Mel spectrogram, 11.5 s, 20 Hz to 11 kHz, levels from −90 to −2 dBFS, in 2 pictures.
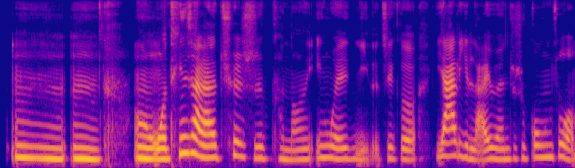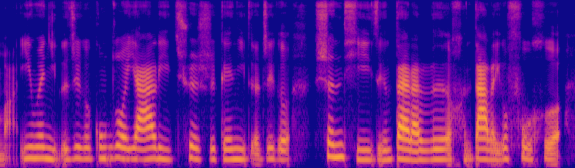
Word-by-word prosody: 嗯 220 -3 +4
嗯 - - -3
嗯， 210 -2 +6 0.3
嗯。 215 -2 +8
我 205 0 +9
听 310 +10 +4
下 310 -3 +8
来 230 -1 +6
确 260 +4 -3
实 225 -2 -5
可 210 0 -10
能 195 +1 -4
因 230 +2 -4
为 210 -2 0
你 210 - -8
的 - - -14
这 220 - -7
个 200 -2 -3 0.2
压 265 0 +3
力 255 -3 -5
来 195 -2 -2
源 200 -1 -2
就 205 - -8
是 220 - -11
工 235 +2 -3
作 235 -4 -2
嘛， - - -11
因 220 +1 -5
为 220 0 -2
你 210 -2 -4
的 200 - -9
这 220 +3 -7
个 215 - -7
工 215 +1 -7
作 220 -2 -2
压 205 0 +1
力 210 -2 -5
确 210 +3 -7
实 200 0 -11
给 195 +1 -5
你 200 0 -3
的 - - -10
这 210 - -8
个 190 -1 -5 0.2
身 250 -4 -3
体 220 -5 -7
已 190 - -7
经 190 0 -8
带 205 -2 +5
来 180 -2 +3
了 195 +2 -3
很 - - -13
大 205 0 +5
的 - - -4
一 - - -7
个 - - -5
负 155 - -8
荷。 - - -6
210 Hz, 300 characters per minute, -22 LUFS, 200-225 Hz, 0.3 s, 我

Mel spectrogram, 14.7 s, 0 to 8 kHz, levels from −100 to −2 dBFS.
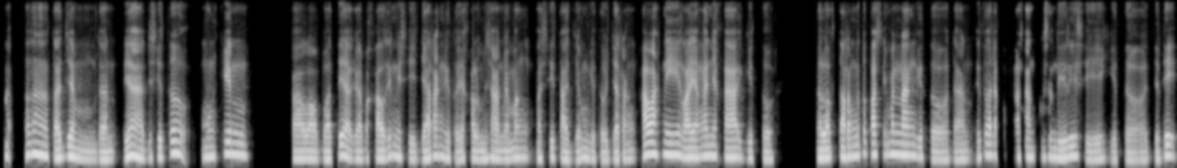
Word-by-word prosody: He - - -3 0.2
heeh, 165 0 +3
tajem 125 +2 +3 0.2
dan 100 0 +2 0.2
ya 130 +1 +4
di - - -5
situ 130 +4 -2 0.4
mungkin 140 +6 0 0.7
kalau 110 0 +2
buat 105 -1 0
dia 145 -2 +3
nggak 105 -1 -1
bakal 110 0 +1
ini 140 -1 0
sih 105 -2 -2
jarang 115 +7 +2
gitu 115 -4 -3
ya - - 0
kalau 110 -1 0
misalkan 110 0 0
memang 125 +3 0 0.2
masih 115 +3 -2
tajam 100 +1 -1
gitu 100 -2 -4
jarang, 105 +1 0
kalah 165 +3 +6
nih 160 -1 +3
layangannya 130 +3 +3
Kak, 125 -1 +2
gitu. 115 -1 -6 0.6
Kalau 115 +1 +4
tarung 135 +1 +4
itu 175 - -1
pasti 160 0 +2
menang 155 -2 +4
gitu 130 -5 -4 0.2
dan 100 +1 -2 0.2
itu 120 - -4
ada 150 -1 0
kepuasanku 125 +1 -5
sendiri 120 +1 +2
sih, 100 -1 -3 0.2
gitu. 95 0 -7 0.3
Jadi 100 +7 -2
125 Hz, 180 wpm, -23 LUFS, 110-140 Hz, 0.7 s, kalah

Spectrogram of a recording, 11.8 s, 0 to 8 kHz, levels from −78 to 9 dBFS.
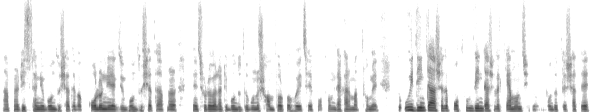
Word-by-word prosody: আপনার 110 +2 -5 0.2
স্থানীয় 115 -1 0
বন্ধুর 115 +1 +1
সাথে 110 - -5
বা, 105 - -2 0.2
কলোনির 120 0 +6
একজন 110 +1 -7
বন্ধুর 115 -2 -3
সাথে 120 - -3
আপনার 110 -1 -2 0.4
এ - - +3
ছোটবেলাটি 115 -2 +1
বন্ধুত্বপূর্ণ 115 +1 -2 0.2
সম্পর্ক 110 +2 -1 0.2
হয়েছে 105 -1 -2 0.2
১ম 105 +3 -14
দেখার 110 0 -3
মাধ্যমে। 110 0 -5 0.4
তো - - -33 0.2
ওই 190 +1 +7
দিনটা 170 +1 +8
আসলে 155 0 -1
১ম 120 +5 -2 0.2
দিনটা 140 -1 +5
আসলে 135 0 -6
কেমন 120 +1 +2
ছিল? - - -15 0.3
বন্ধুত্বের 115 +2 -6
সাথে 115 0 -4
115 Hz, 145 wpm, -24 LUFS, 110-120 Hz, 0.4 s, দিনটা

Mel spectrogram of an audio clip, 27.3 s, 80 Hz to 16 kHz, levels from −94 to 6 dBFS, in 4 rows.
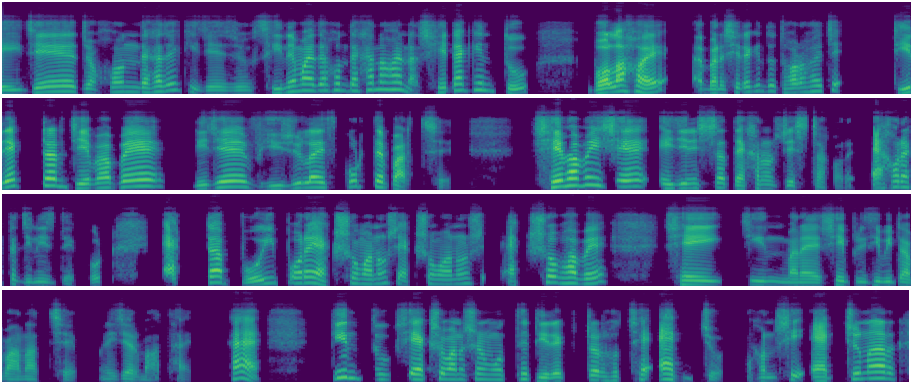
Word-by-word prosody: এই 130 - -3 0.2
যে 175 +3 +2 0.3
যখন 185 +5 -7
দেখা 195 +3 -1
যায় 250 +1 -8
কি - - -12
যে, 125 - -8
য - - -13 0.2
সিনেমায় 200 +10 0
যখন 250 +1 -8
দেখানো 260 +4 -5
হয় 275 -1 -1
না? - - -6
সেটা 175 +8 +2
কিন্তু, 230 - -7 0.6
বলা - - +8
হয়, - - +6 0.3
আ - - -3
মানে 145 0 +1
সেটা 180 +3 -2
কিন্তু 215 -1 -11
ধরা 165 +2 -3
হয় 210 - -8
যে 485 - -7 0.4
ডিরেক্টর 270 -1 +5
যেভাবে 190 +6 +4 0.5
নিজে 195 +9 +2 0.3
ভিজুয়ালাইজ 185 +10 0
করতে 230 - +1
পারছে, - - -1 0.8
সেভাবেই 275 +6 +7
সে 230 - +5 0.3
এই 160 - -1
জিনিসটা 175 +2 0
দেখানোর 155 +2 -3
চেষ্টা 140 - -3
করে। - - -22 0.2
এখন 220 - -4
একটা 180 -3 -13
জিনিস 130 0 -10
দেখুন, - - -16 0.6
একটা 235 - 0 0.2
বই 150 +8 -3 0.2
পড়ে 215 +1 +2
১০০ - - -2
মানুষ, 190 +5 -5
১০০ - - -7
মানুষ 185 +4 -8 0.3
১০০ 240 - -3
ভাবে 200 -1 +2 0.6
সেই 155 -1 +6 0.3
চিন 145 -1 -8 0.2
মানে, 125 0 -1 0.2
সেই 150 - -1
পৃথিবীটা 135 +1 -6
বানাচ্ছে 105 0 -7 0.3
নিজের - - -8
মাথায়। - - -18 0.3
হ্যাঁ? - - +5 0.6
কিন্তু 250 -7 +2 0.2
সেই 205 - +6
১০০ 215 - -2
মানুষের 200 +1 -3
মধ্যে 195 +2 -8
ডিরেক্টর 145 +6 -1
হচ্ছে 160 - -9 0.2
১ - - -13 0.2
জন। - - -13 0.2
এখন 140 0 -11
সেই - - -2 0.2
১ - - 0
জনার 240 +2 +4
190 Hz, 160 wpm, -24 LUFS, 150-230 Hz, 0.8 s, বলা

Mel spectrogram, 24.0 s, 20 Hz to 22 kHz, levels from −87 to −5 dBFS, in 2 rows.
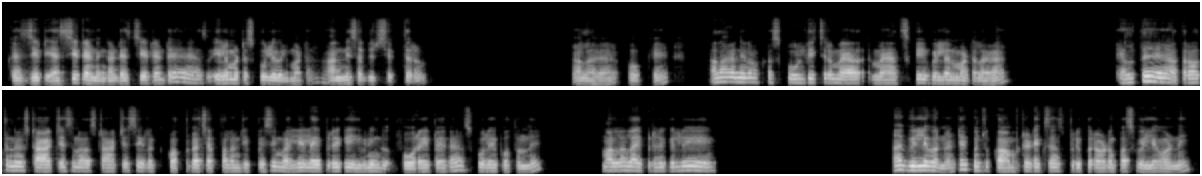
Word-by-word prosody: S 115 -1 -4
G 125 - +4
T, - - 0
S 110 0 -1
G - - +2
T - - -4
training 115 -4 +3
అంటే 115 +1 -1
S 110 - -11
G 135 - +3
T - - +2
అంటే 135 - -2 0.5
elementary 135 0 +1
school 130 -2 -1
level 115 -2 +1
అన్నమాట. 105 0 -5 0.3
అన్ని 120 +1 +1
subjects 120 -1 -4
చెప్తారు. - - -5 1.6
అలాగా! 105 -2 -3 0.3
ఓకే. - - -8 0.6
అలాగా 185 +2 +3
నేను 175 0 +3
ఒక 160 -1 -8
స్కూల్ 150 -1 -2
టీచర్ 155 0 0
మ్యా 135 0 +5 0.3
మ్యాథ్స్‌కి 130 +3 -2
వెళ్ళాననమాట 125 -2 0
అలాగా. 110 +2 -1 1.2
ఎళ్తే, 160 +7 +3 0.2
ఆ - - +2
తర్వాత 155 +2 +1
నేను 160 0 +2
స్టార్ట్ 135 -1 +5
చేసి, 145 +1 -3 0.2
స్టార్ట్ 130 -1 -2
చేసి 140 - -6
వీళ్ళకి 130 -2 -4
కొత్తగా 130 +2 +1
చెప్పాలని 130 0 -1
చెప్పేసి 135 +3 -4
మళ్ళీ 135 +2 +2
లైబ్రరీకి 140 +1 +2
ఈవెనింగ్ 130 0 0
4:00 115 +2 +2
అయిపోయాక 130 +2 -2 0.2
స్కూల్ 135 -4 -1
అయిపోతుంది. 125 -3 -3 0.7
మళ్ళ 155 0 +3
లైబ్రరీకెళ్ళీ... 150 +2 +1 2.0
ఆ! - - +6
వెళ్ళేవాడిని. 165 -7 +6
అంటే 135 - -1
కొంచెం 155 -1 -1
కాంపిటేటివ్ 140 +3 +1
ఎగ్జామ్స్ 140 0 -3
ప్రిపేరవ్వడం 130 -1 0
కోసం 135 - 0
వెళ్ళేవాడిని. 120 0 0
130 Hz, 150 wpm, -26 LUFS, 125-145 Hz, 2.0 s, ఆ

